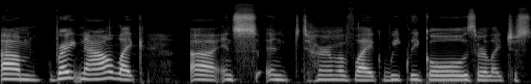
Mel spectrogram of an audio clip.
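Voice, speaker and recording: A fairly slow, fairly even delivery with an American accent, the sound dry and close with no echo, on a very clean recording over a silent background. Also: woman. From Texas. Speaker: model and university student. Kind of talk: casual chat.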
